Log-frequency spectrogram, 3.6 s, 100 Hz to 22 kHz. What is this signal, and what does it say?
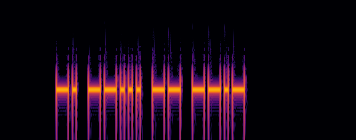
Morse code, heard as a keyed tone, about 30 wpm, 700 Hz. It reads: N7MQ
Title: Easy Call Signs Repeated 3x - 30wpm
